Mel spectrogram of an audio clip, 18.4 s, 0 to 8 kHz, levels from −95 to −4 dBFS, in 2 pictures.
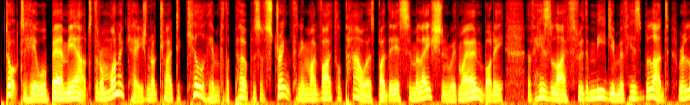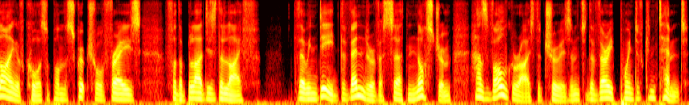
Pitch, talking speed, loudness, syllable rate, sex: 120 Hz, 230 wpm, -19 LUFS, 6.1 syllables/s, male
